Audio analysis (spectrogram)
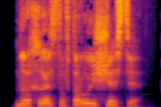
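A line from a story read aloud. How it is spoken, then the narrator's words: Amused snort. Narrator (Russian): хмыкнул я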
